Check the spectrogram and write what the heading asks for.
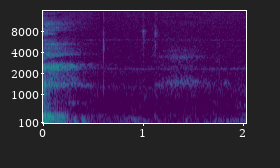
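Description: Handling noise at a studio desk: one sharp knock that dies away within about half a second, followed by a couple of faint clicks.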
